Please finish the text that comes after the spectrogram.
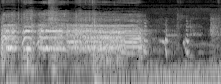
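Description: A malatuba rooster crows once nearby, a loud drawn-out call that trails off into quieter farmyard background sounds.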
